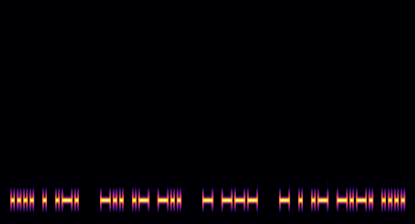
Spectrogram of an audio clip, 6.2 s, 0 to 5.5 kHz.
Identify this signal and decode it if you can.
Morse code, heard as a keyed tone, about 25 wpm, 600 Hz. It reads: HER DAD TO TEACH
